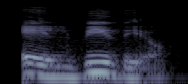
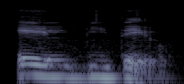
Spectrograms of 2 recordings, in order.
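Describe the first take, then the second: First: The stress falls on the first syllable, vi. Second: The stress falls on the second syllable, de. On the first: This is how it is said in Spain. "En Espagne, tu vas plutôt entendre el video" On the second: This is how it is said in Latin America. "Et en Amérique latine, tu vas pas voir cet accent-là sur le i"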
